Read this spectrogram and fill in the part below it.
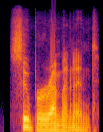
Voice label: "Supereminent", American

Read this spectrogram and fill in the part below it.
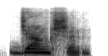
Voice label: "junction", Indian

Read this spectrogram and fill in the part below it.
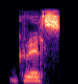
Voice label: "grilse", Indian

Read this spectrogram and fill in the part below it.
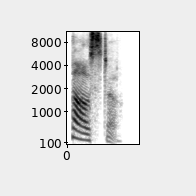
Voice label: "ouster", Indian

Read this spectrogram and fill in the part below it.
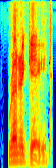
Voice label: "renegade", American

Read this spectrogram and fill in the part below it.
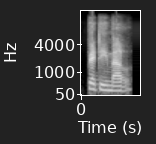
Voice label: "petit mal", Indian; Dictionary

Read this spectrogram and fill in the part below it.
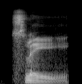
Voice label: "sley", British

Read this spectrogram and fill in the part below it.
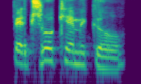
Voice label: "Petrochemical", Indian; Dictionary

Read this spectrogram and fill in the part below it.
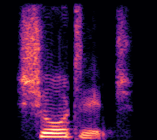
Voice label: "shortage", Indian

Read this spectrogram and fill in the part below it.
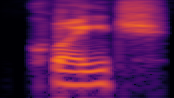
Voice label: "quaich", American

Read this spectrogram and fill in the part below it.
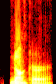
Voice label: "knocker", American

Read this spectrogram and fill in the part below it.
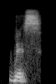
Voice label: "wis", Indian

